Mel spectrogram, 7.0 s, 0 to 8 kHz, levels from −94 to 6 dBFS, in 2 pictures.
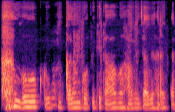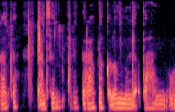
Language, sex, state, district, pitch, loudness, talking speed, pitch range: Hindi, male, Jharkhand, Sahebganj, 125 Hz, -18 LUFS, 135 wpm, 115-135 Hz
